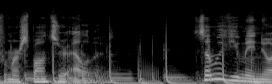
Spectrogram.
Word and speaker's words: LMNT: I ordered some Element, spelled with the four letters L-M-N-T, which has essentials like magnesium, potassium, and sodium, and over a 30-day period, I saw my headaches decrease by about half.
